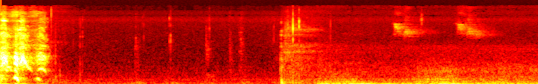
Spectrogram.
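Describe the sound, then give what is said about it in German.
A couple of brief, high bird chirps come a moment apart over a low, steady background rumble, fairly faint, after an earlier short burst of noise and a pause. “Vogelzwitschern.”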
